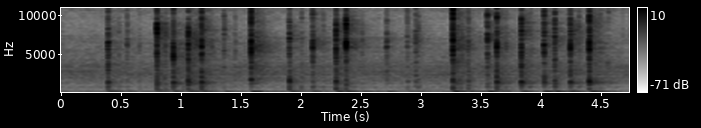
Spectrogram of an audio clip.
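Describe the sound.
Typing on a computer keyboard: many quick, sharp clicks in irregular bursts over a low background hum.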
